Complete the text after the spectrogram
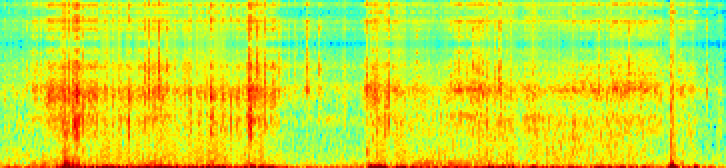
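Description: A bicycle rattles and thumps as it lands from jumps.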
